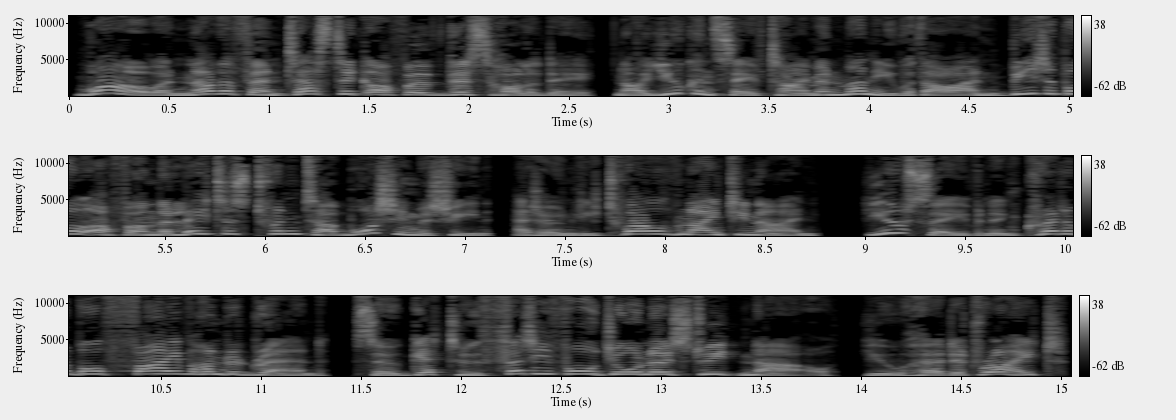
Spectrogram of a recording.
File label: English Hard Sell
